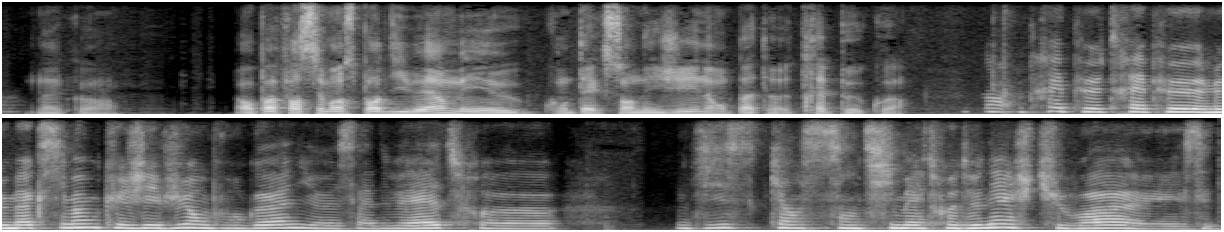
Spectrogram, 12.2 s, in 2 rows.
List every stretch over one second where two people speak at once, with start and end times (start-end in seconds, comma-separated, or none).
none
